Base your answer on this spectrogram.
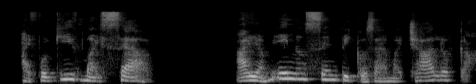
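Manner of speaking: soft, half-whispered voice. Leading a group through an affirmation, repeating it: half-whisper. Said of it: "Now in a whisper".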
